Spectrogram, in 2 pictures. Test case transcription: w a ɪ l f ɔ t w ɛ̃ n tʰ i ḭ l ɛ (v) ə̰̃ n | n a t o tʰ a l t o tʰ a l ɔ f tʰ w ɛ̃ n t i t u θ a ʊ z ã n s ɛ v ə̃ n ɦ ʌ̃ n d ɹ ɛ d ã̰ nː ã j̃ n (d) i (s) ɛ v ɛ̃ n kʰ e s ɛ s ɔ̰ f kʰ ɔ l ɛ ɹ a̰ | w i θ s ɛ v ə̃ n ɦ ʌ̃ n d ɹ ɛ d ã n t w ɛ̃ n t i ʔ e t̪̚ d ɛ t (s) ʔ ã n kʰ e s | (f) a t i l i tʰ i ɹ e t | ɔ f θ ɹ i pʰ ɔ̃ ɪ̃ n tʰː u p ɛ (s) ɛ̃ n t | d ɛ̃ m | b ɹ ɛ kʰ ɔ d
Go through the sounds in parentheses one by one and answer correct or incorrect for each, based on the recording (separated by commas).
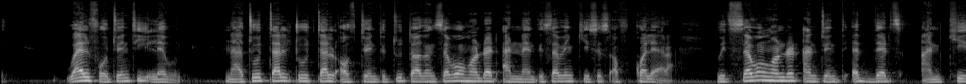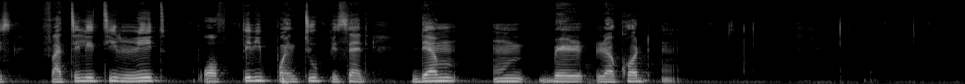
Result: correct, incorrect, correct, correct, correct, correct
